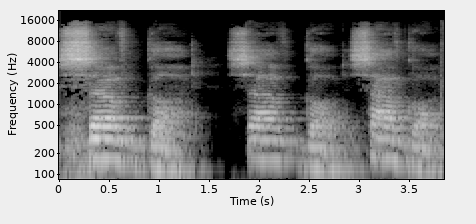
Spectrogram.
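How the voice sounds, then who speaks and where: Audible room echo surrounds a man whose pitch is fairly high. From Nigeria. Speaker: lay preacher. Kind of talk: sermon. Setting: church. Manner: animated. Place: church. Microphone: camera far.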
